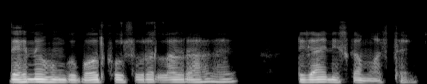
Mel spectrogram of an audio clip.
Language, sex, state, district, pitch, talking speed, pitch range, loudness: Hindi, male, Bihar, Jamui, 110 Hz, 170 wpm, 105-115 Hz, -18 LUFS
